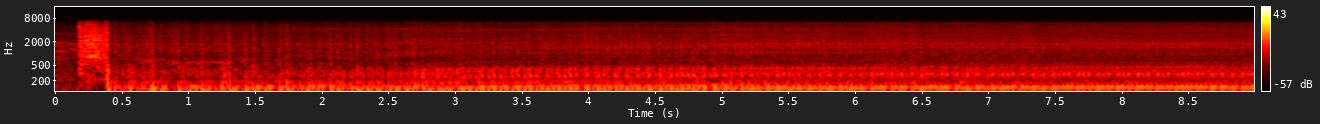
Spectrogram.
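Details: 1992 Ducati 750SS twin: starter whirrs briefly, the engine catches at once and settles into a steady, even idle, starting and running properly.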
